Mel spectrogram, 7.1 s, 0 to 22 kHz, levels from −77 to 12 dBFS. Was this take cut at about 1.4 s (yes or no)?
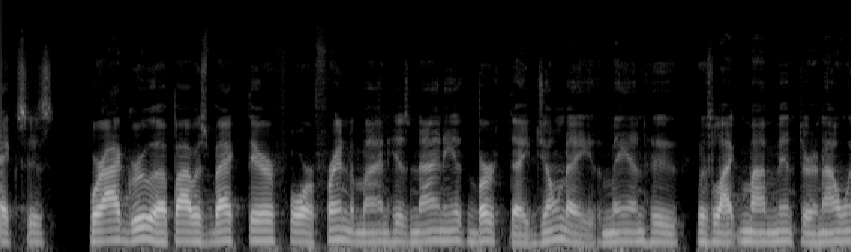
no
